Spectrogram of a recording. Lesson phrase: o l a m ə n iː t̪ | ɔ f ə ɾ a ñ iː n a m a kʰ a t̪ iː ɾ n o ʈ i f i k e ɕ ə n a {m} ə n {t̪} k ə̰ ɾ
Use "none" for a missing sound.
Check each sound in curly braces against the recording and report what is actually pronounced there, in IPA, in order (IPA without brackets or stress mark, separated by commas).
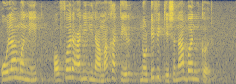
b, d̪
